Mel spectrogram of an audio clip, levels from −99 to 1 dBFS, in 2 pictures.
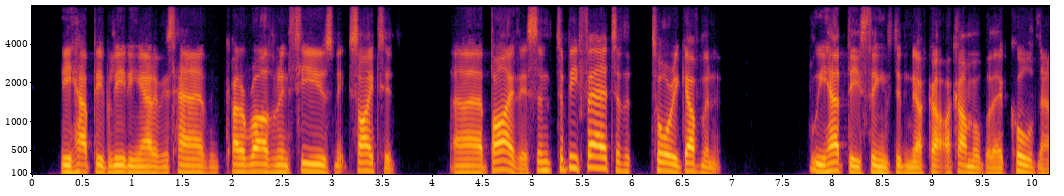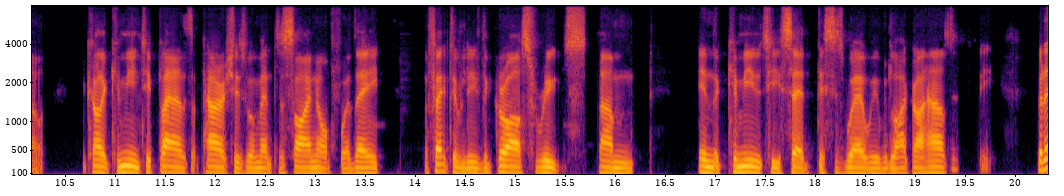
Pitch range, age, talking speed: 95-120 Hz, 50-69, 220 wpm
